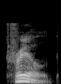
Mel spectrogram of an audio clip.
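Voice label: "frilled", British English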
